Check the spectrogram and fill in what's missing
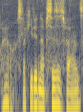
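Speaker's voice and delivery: muttered under the breath. Retelling what a celebrity said after catching him: imitating a mutter under breath. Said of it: "he said under his breath".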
